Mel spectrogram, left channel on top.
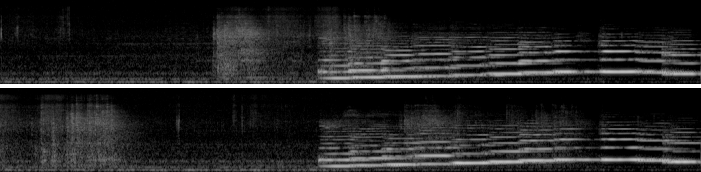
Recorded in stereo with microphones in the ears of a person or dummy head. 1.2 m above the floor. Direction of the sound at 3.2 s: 60° left (ahead or behind).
